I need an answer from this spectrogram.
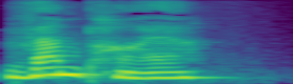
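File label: "vampire", British English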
